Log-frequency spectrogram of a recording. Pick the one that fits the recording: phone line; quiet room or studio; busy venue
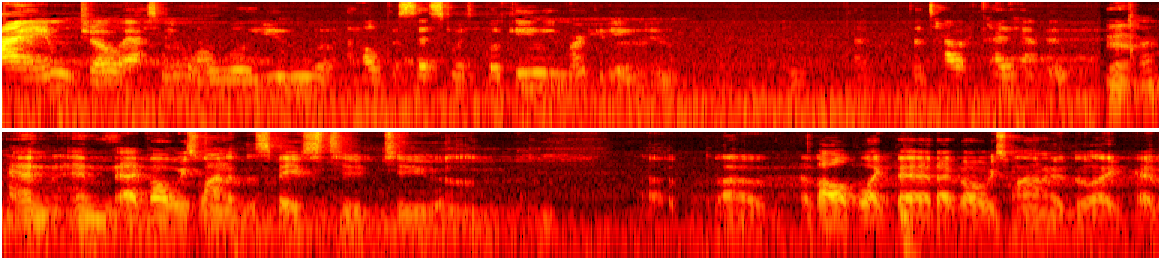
busy venue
